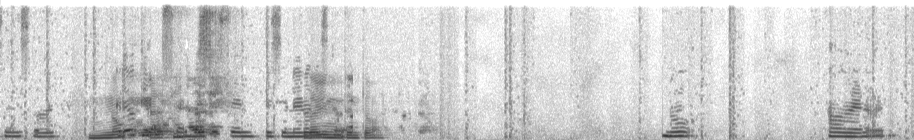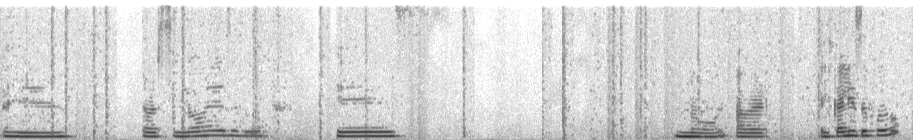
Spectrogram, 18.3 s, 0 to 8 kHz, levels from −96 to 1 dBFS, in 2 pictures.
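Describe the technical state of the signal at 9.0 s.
Overdone noise removal is present at 9.0 s and runs through the whole clip. The noise suppressor is set so strongly that frequency bands near its noise estimate are pushed down or switched off, taking quiet speech detail with them. The background drops and breaks up into twinkling specks.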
